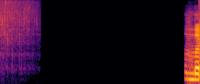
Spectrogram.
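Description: Near silence: a faint sizzle of oil with urad dal and curry leaves in the pan fades out in the first moment, then the track goes dead silent until a voice starts at the very end.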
